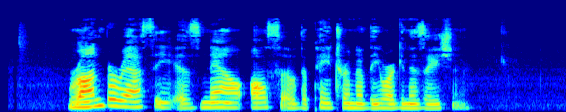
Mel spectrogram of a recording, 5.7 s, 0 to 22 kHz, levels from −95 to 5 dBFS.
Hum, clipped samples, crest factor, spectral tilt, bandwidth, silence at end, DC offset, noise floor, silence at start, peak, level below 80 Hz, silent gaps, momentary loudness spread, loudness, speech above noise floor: none; under 0.1%; 22 dB; -6 dB/octave; 11.5 kHz; 1.05 s; under 0.1%; -71 dBFS; 0.7 s; -6 dBFS; -78 dBFS; none; 16 LU; -27 LUFS; 45 dB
